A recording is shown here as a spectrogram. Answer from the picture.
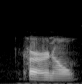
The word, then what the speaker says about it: colonel: The L is pronounced like an R. – It has to do with both the military and chicken. – Colonel.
